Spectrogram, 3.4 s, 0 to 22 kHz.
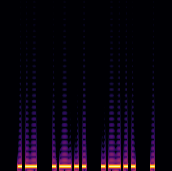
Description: Morse code, heard as a keyed tone, about 16 wpm, 680 Hz. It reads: ALLE
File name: Witz-07-Oktober-2025-70-F80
